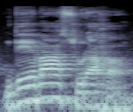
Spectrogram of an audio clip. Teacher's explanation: উদাত্ত হওয়ায় অনুদাত্তং পদেমেজম এই পরিভাষা সূত্রানুসারে অবশিষ্ট স্বর অনুদাত্ত হলে অন্ত অকার ব্যতীত পূর্বপূর্ব তিনটি স্বরই অনুদাত্ত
